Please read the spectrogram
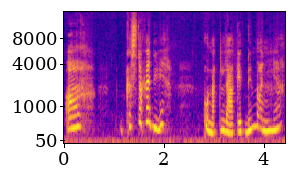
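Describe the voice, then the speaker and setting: A woman's voice: high voice, animated, slow, fairly bright tone, no room sound, full character voice. An actress with an Ilocano accent playing a caring, respectful nurse and mother in a radio drama. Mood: polite.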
